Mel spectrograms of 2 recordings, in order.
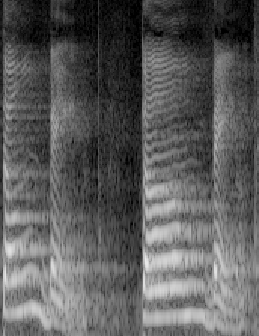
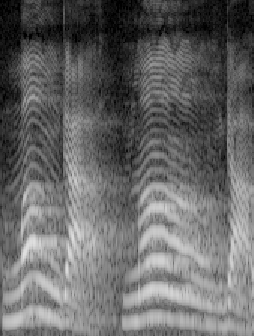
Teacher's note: quando eu tenho uma vogal sucedida de M ou N, essa vogal é nasalizada. O som sai pela cavidade nasal. Aqui no caso do A e do M, do A e do N, é como se eu pronunciasse o A com sinal de nasalização, com o tio. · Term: vogal nasalizada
